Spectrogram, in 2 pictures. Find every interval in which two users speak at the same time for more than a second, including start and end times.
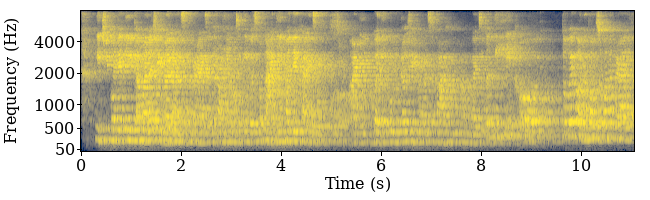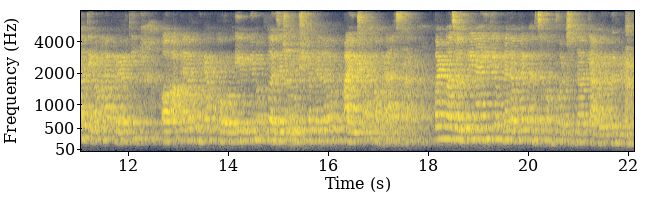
none

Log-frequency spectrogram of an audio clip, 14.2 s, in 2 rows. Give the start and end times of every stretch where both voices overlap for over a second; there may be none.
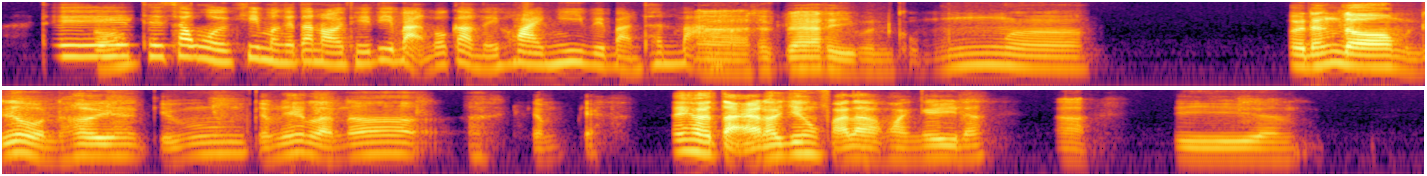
none

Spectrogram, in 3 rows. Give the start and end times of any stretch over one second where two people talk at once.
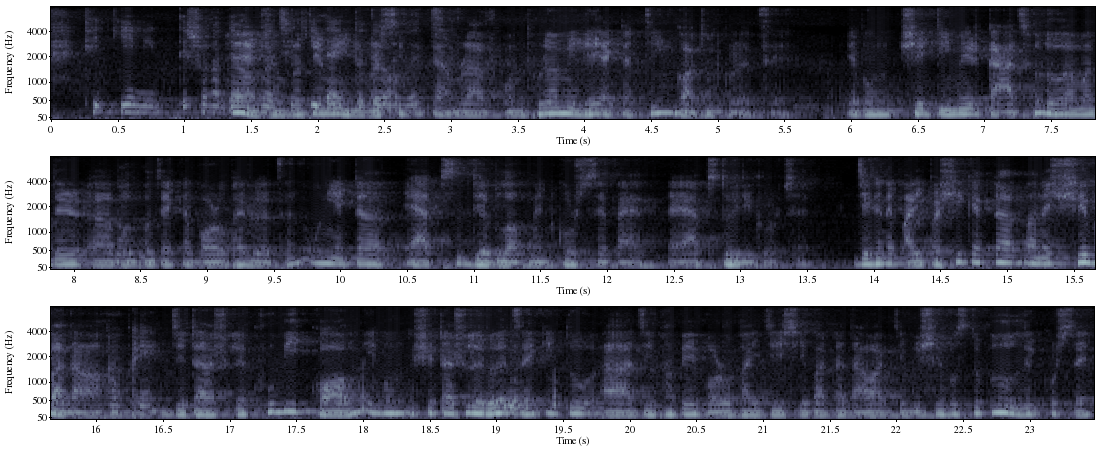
1.4-3.0

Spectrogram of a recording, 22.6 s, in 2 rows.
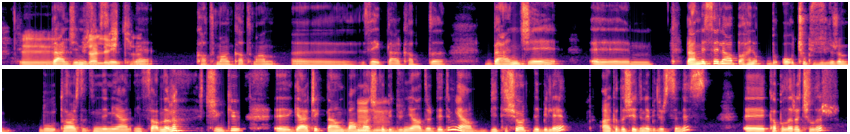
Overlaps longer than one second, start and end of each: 0.7-1.9

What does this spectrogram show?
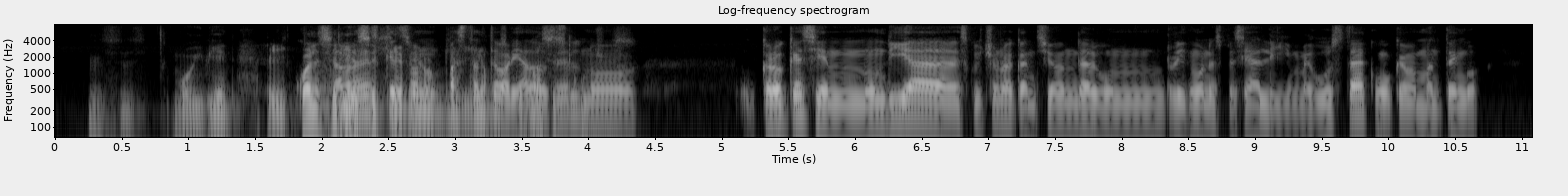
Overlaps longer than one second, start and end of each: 2.1-4.3

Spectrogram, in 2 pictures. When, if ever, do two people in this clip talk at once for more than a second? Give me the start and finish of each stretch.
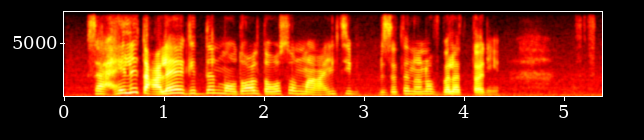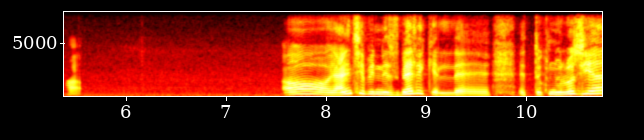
none

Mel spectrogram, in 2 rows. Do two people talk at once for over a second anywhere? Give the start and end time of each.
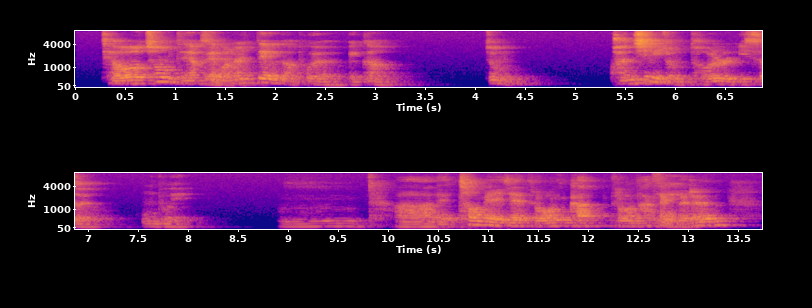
none

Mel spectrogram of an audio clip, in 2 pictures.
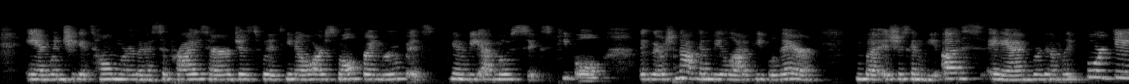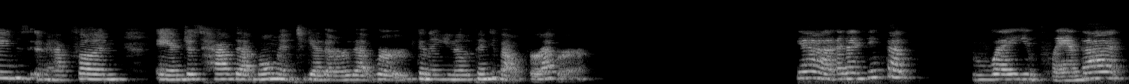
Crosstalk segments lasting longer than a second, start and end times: none

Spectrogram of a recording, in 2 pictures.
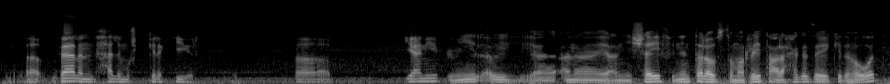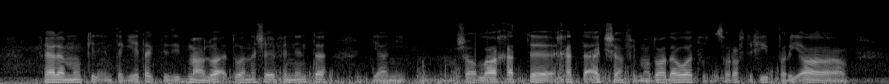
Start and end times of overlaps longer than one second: none

